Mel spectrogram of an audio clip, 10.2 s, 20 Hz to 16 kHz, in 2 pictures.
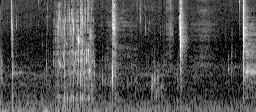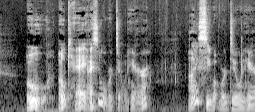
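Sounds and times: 
sipping and swallowing a cocktail: 0:01.0 - 0:03.8
speech: 0:05.7 - 0:08.2, 0:08.9 - 0:10.2.

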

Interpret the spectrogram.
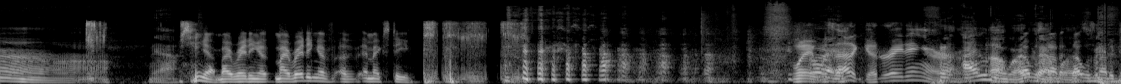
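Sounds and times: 
breathy mouth raspberry: 0:00.0 - 0:01.2, 0:04.2 - 0:05.4
sputtering voiced mouth fart imitation: 0:00.7 - 0:01.2, 0:04.2 - 0:05.4
speech: 0:01.6 - 0:04.3, 0:07.9 - 0:11.2
laughter: 0:05.0 - 0:07.8.

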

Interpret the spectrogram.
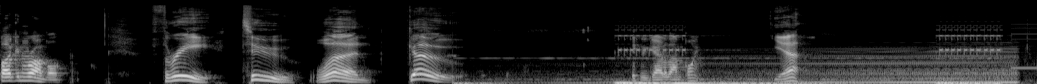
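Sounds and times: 
speech: 0:00.0 - 0:04.7, 0:06.2 - 0:07.1, 0:07.7 - 0:08.1
steady low hum: 0:04.6 - 0:10.2
old-fashioned telephone bell ringing: 0:09.3 - 0:10.3.

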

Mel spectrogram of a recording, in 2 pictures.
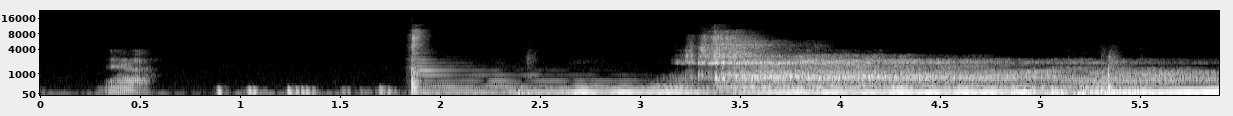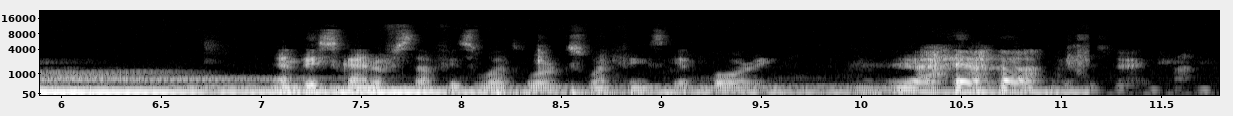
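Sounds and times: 
speech: 0:00.3 - 0:00.6, 0:07.1 - 0:11.4
sharp struck tone ringing: 0:01.9 - 0:11.1
dense gritty distorted drone drenched in reverb: 0:01.9 - 0:11.2.

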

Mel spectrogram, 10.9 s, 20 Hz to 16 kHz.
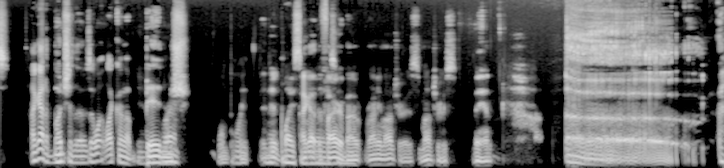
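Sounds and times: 
speech: 0:00.0 - 0:09.4
loud deep gravelly burp: 0:08.5 - 0:10.8.

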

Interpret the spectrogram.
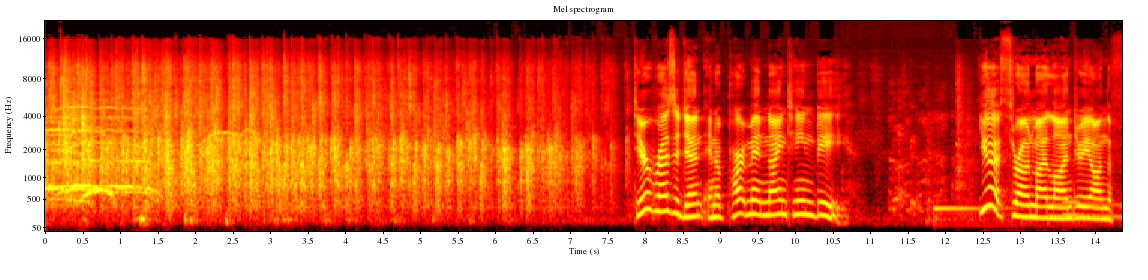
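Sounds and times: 
person whooping: 0:00.0 - 0:01.6
audience applauding for an improv performer: 0:00.0 - 0:07.8
speech: 0:07.9 - 0:10.8, 0:12.4 - 0:14.3
laughter: 0:11.2 - 0:12.4.

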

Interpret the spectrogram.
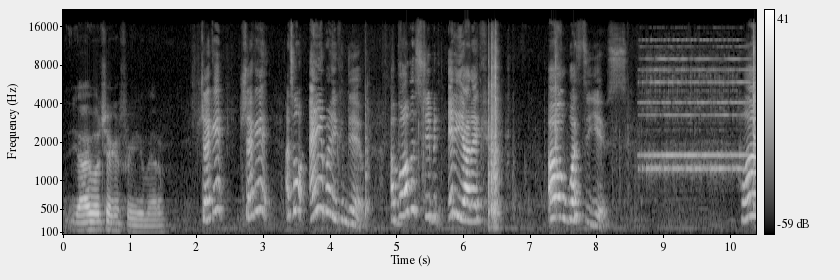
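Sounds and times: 
speech: 0:00.2 - 0:06.7, 0:07.3 - 0:08.4, 0:10.2 - 0:10.3
telephone bell ringing: 0:08.6 - 0:10.3.

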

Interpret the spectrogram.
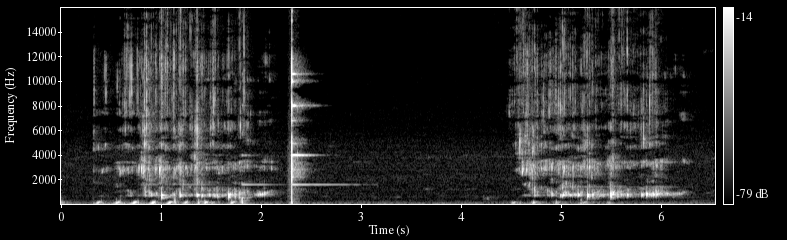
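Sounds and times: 
111 proof whiskey glugging and splashing into a glass: 0:00.4 - 0:02.3, 0:04.5 - 0:06.4
glass clink: 0:02.3 - 0:02.8.

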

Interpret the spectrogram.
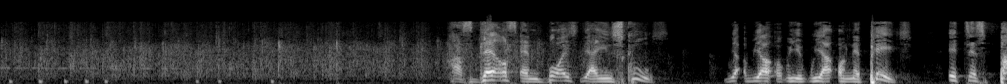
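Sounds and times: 
audience clapping at a church gathering: 0:00.0 - 0:06.6
speech: 0:04.5 - 0:10.0.

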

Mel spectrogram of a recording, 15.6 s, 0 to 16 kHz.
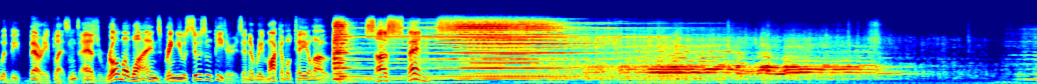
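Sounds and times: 
speech: 0:00.0 - 0:07.6
train whistle wailing: 0:05.0 - 0:14.0, 0:15.2 - 0:15.5
moving train rumbling and rolling clatter: 0:05.0 - 0:15.1.

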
